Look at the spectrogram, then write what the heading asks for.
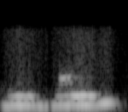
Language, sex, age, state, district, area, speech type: Sanskrit, male, 60+, Tamil Nadu, Coimbatore, urban, conversation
